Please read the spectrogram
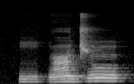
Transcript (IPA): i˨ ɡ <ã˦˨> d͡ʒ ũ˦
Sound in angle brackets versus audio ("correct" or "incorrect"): incorrect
